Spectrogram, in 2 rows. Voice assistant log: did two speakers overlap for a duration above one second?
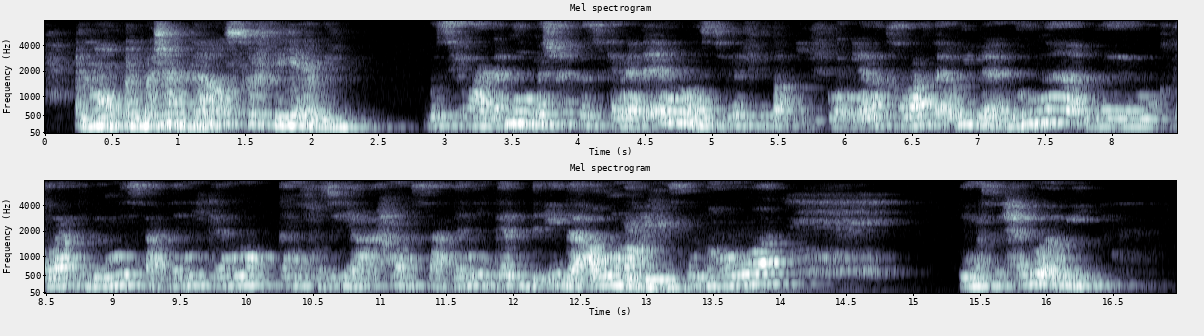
No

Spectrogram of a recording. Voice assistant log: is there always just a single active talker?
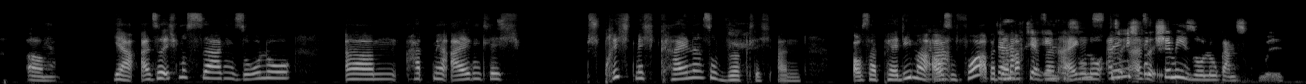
No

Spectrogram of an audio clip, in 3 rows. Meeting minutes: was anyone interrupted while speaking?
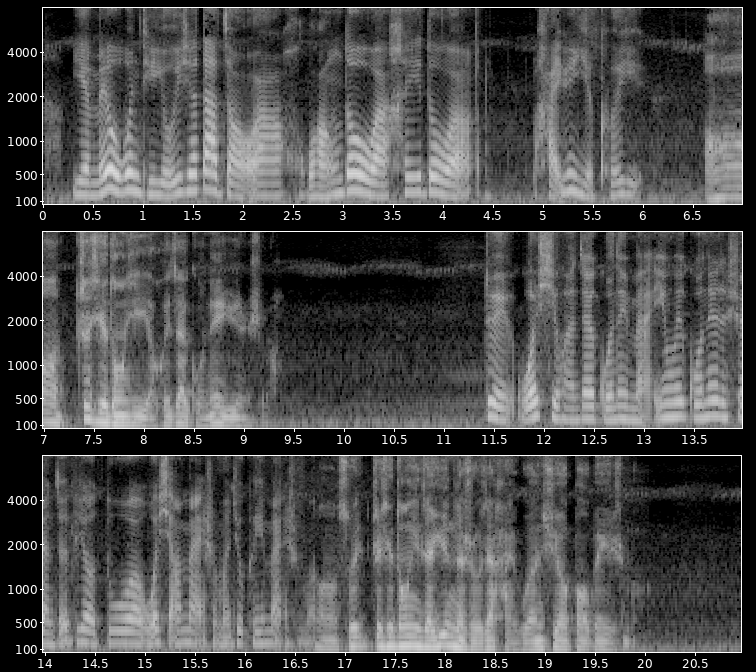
No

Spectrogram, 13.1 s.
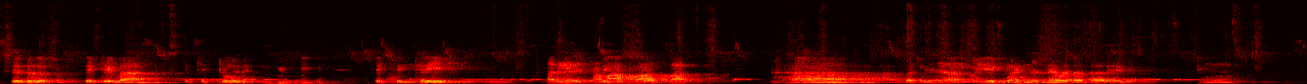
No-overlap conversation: No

